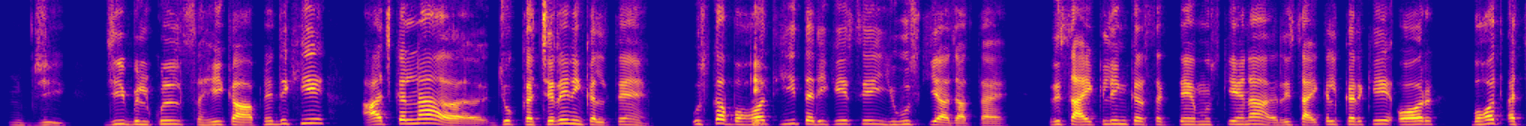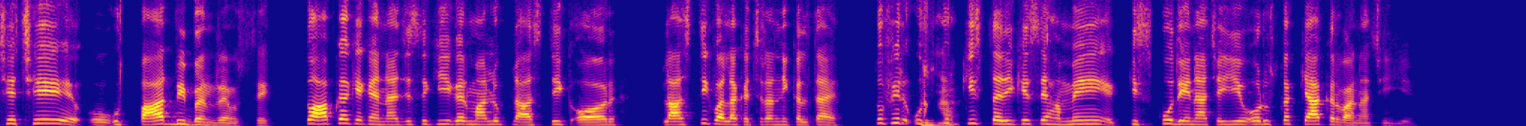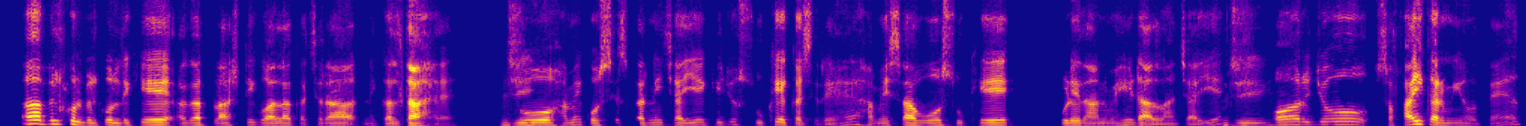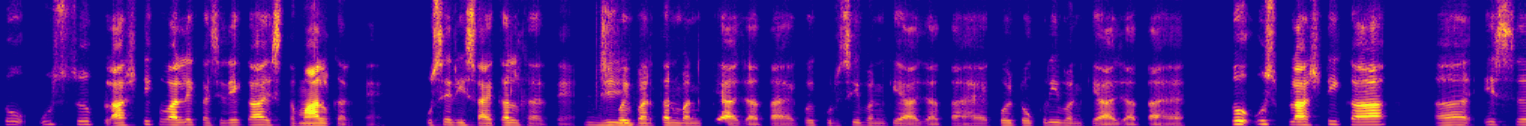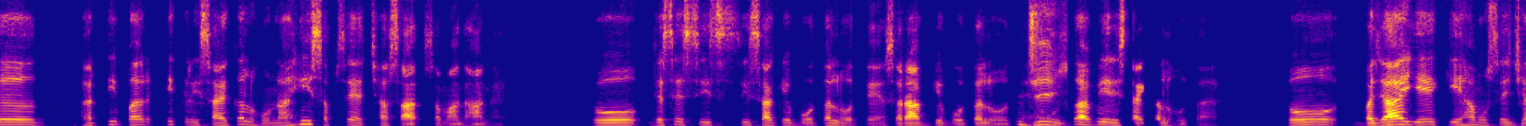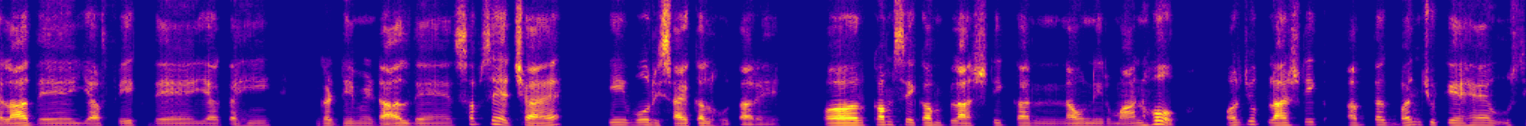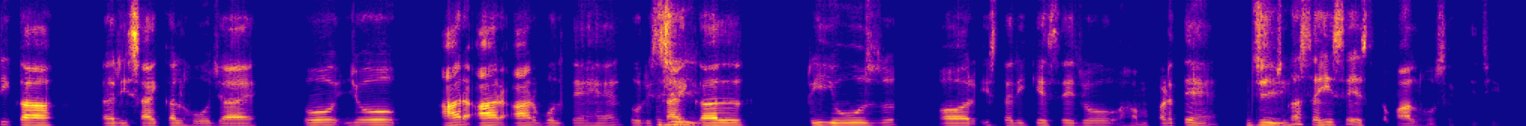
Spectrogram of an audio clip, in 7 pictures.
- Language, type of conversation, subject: Hindi, podcast, कम कचरा बनाने से रोज़मर्रा की ज़िंदगी में क्या बदलाव आएंगे?
- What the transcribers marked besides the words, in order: in English: "यूज़"; in English: "रिसाइक्लिंग"; in English: "रिसाइकिल"; in English: "रिसाइकल"; in English: "रिसाइकल"; in English: "रिसाइकल"; in English: "रिसाइकल"; in English: "रिसाइकल"; in English: "आरआरआर"; in English: "रिसाइकल, रियूज"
